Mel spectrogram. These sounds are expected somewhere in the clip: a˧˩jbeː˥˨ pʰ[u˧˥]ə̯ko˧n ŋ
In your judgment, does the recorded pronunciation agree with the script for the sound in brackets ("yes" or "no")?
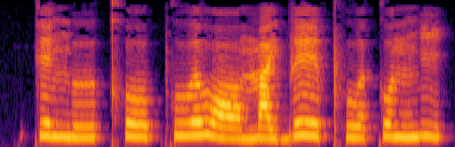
no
